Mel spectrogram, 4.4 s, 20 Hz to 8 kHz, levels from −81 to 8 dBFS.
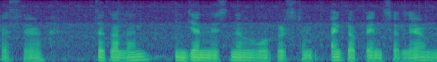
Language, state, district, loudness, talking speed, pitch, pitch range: Ao, Nagaland, Dimapur, -22 LUFS, 135 wpm, 90 Hz, 80-90 Hz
